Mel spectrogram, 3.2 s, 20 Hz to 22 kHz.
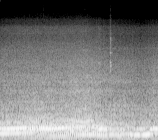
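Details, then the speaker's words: Rear differential newly upgraded from a stock open diff with 2.80:1 gears to a Traction-Loc limited slip with a 3.55:1 ring and pinion, on the first gentle break-in drive: steady gear whine rising and falling with road speed; installer says the new gears are commonly noisy. "Okay, so right off the bat, I noticed that I can hear the whine of that rear end a lot more. The guy that I had taken this differential to have him do the work, he says that it's common for these this new system to be noisy."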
